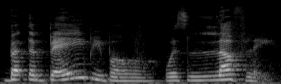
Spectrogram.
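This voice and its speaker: A woman telling a rhyming children's story in a theatrical, expressive way. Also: fairly low pitch, takes it slowly. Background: guitar music.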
